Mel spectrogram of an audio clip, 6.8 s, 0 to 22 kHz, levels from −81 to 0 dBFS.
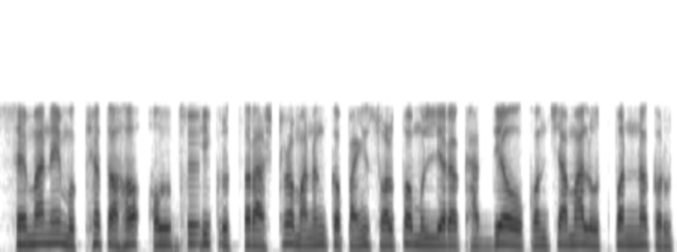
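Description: Speech, band-limited to 4 kHz by the call codec, consistent with G.711 mu-law, shows repeated packet loss (robotic sound) from 1.46 to 2.47 s, right after "ସେମାନେ ମୁଖ୍ୟତଃ". Short dropouts up to 96 ms are patched by repeating prior audio, leaving about half the stretch concealed. The result is choppy and robotic, with chopped, smeared blocks on the spectrogram.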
